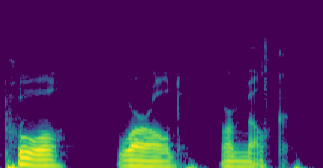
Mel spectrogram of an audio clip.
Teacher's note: the back of the tongue is raised toward the velum. That is, there is an additional arching of the tongue in the velar region. · the dark L has a vowel sound, schwa, embedded in it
